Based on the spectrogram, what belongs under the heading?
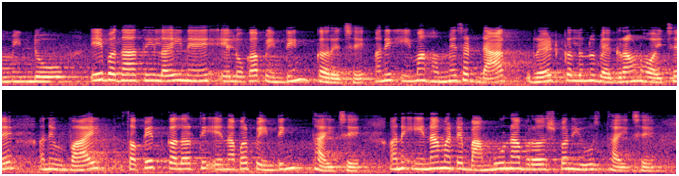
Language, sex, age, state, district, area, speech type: Gujarati, female, 45-60, Gujarat, Surat, urban, spontaneous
